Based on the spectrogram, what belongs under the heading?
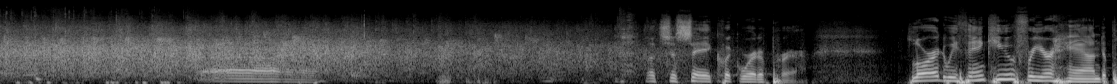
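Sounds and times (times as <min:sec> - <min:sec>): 
congregation clapping to welcome a preacher before a sermon: 0:00.0 - 0:07.5
person shouting: 0:02.0 - 0:03.2
speech: 0:06.5 - 0:08.4, 0:09.1 - 0:11.1.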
